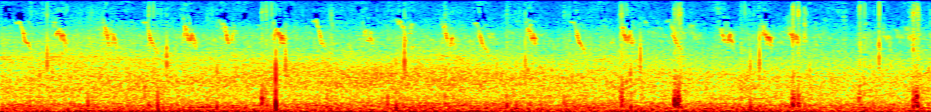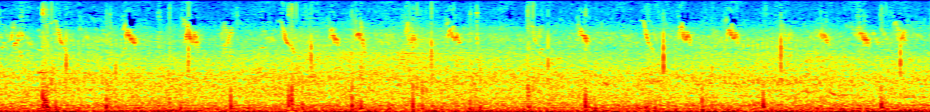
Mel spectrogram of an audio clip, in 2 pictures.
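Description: Busy outdoor ambience at the train station forecourt in Weimar, with a steady wash of background noise and a long run of crisp, regular footsteps throughout. No one speaks.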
